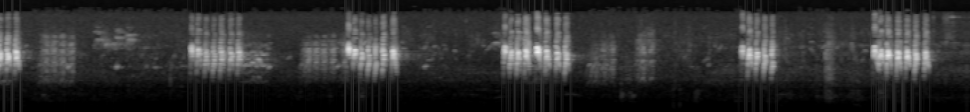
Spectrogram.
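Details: Sparrow from Africa delivering bursts of rapid, buzzy, rattling chirps, grouped in short clusters about every one to two seconds with softer chatter between them.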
